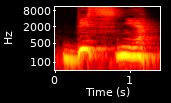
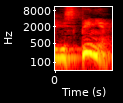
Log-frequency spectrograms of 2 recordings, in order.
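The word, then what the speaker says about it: dyspnea: طب ديسنيا، وهنا البي سايلنت يا اولاد ما تنطقش، يعني ما نقولش ديسبينيا، مش عاوز العبط ده، ديسنيا كان ما فيش بي، ديس في اللغه يعني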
